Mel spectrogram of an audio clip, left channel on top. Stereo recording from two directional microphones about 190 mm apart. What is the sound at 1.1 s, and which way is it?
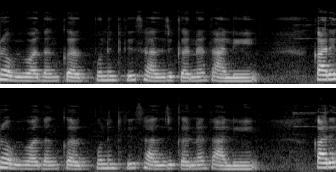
Speech, 10° left (ahead or behind).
